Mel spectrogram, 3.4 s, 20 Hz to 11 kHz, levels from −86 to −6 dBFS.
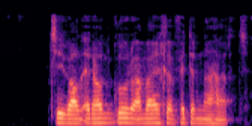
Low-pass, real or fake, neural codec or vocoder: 7.2 kHz; fake; codec, 16 kHz, 16 kbps, FreqCodec, smaller model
